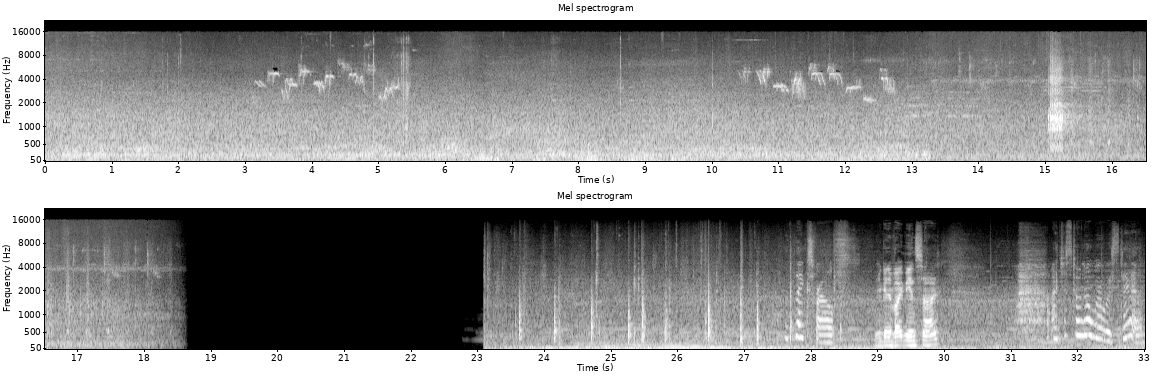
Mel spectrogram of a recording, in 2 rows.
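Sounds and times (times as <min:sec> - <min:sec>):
low rumble of city traffic: 0:00.0 - 0:18.6, 0:23.1 - 0:33.0
short high bird calls: 0:10.5 - 0:18.4.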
